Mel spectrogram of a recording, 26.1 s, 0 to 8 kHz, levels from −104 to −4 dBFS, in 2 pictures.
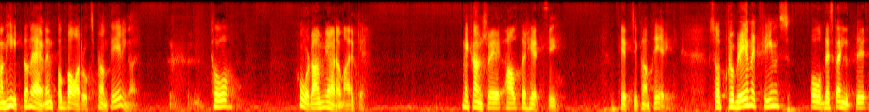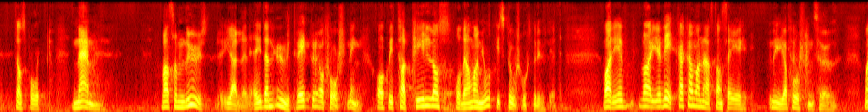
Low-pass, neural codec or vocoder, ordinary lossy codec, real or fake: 7.2 kHz; codec, 16 kHz, 1 kbps, FreqCodec, larger model; none; fake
